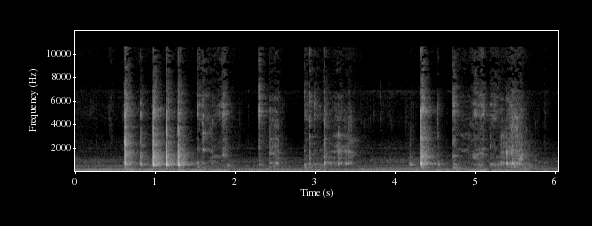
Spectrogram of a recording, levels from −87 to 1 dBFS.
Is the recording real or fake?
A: real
